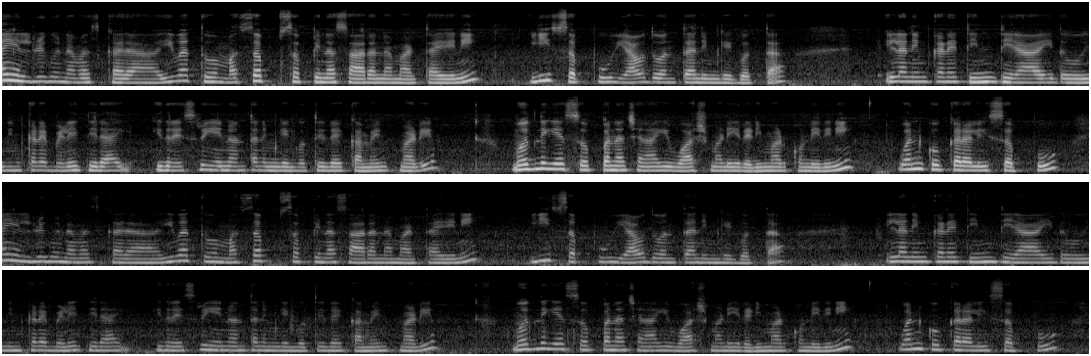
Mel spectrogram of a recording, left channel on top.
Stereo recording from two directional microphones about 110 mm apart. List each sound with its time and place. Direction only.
0.0 s speech: 55° left (ahead or behind); by 7.8 s 30° left (ahead or behind)
8.8 s speech: 40° left (ahead or behind)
